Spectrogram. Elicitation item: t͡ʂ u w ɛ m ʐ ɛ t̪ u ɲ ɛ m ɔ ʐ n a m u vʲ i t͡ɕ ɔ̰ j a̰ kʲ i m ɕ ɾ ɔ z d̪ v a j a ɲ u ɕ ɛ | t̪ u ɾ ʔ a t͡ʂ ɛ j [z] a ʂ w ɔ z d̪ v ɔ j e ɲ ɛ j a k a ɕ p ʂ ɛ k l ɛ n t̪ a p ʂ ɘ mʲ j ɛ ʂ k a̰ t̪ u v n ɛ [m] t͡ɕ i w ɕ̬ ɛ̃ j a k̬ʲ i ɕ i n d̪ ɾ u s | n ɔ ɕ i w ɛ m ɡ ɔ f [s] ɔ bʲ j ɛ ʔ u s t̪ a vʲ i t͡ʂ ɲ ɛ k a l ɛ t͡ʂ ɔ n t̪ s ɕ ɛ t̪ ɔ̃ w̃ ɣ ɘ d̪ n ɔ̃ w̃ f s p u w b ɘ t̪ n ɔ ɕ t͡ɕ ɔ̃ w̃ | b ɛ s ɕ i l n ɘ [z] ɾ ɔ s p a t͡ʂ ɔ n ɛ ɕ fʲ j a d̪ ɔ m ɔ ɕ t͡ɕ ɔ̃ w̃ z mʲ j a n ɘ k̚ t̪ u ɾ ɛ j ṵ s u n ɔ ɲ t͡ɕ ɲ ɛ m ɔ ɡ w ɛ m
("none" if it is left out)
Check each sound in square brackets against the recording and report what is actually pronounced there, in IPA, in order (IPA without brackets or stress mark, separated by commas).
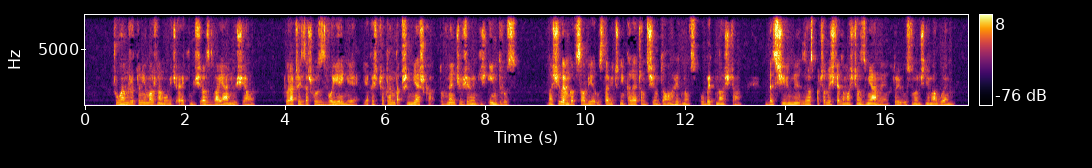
z, ɲ, s, z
